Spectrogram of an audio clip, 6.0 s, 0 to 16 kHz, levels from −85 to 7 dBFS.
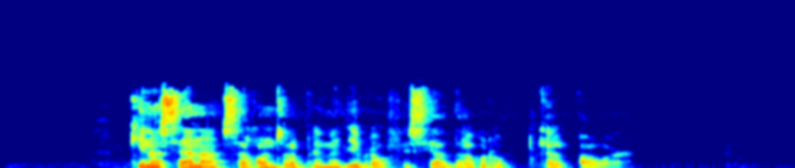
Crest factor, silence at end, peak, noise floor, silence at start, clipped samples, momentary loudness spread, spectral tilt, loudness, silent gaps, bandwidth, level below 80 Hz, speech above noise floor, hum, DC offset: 20 dB; 1.35 s; -2 dBFS; -80 dBFS; 1 s; under 0.1%; 17 LU; -4 dB/octave; -19 LUFS; none; 8.2 kHz; -56 dBFS; 61 dB; none; under 0.1%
